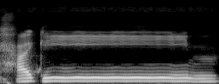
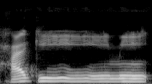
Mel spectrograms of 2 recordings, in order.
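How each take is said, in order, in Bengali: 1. শব্দটি শেষ হয়েছে ব্যঞ্জনবর্ণ ম দিয়ে। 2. শব্দটি শেষ হয়েছে চূড়ান্ত ই স্বরবর্ণ দিয়ে। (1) "উচ্চারণ হবে হাকিম" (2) "দম ফেলার জায়গা আছে, যেটা হবে না"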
